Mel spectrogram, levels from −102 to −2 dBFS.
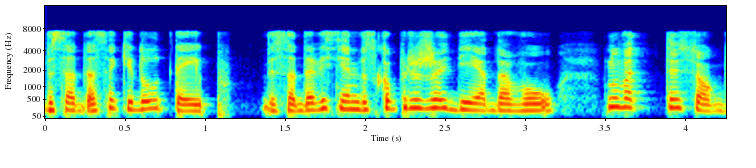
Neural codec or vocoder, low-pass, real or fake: none; 7.2 kHz; real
